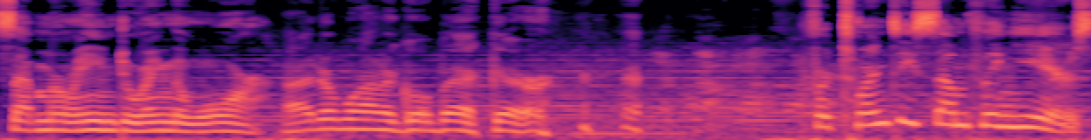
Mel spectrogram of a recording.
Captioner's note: laughs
